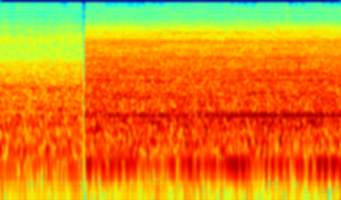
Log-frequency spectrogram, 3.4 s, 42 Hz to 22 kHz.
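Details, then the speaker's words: Suzuki Hayabusa GSX1300R after a wreck, hot engine with coolant issue (owner wondered about a sticking thermostat): cooling fan whooshes on and keeps a steady airy rush; engine then won't restart, only grunts, so a definite cooling problem. "So now the fans is on again and it don't want to start."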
